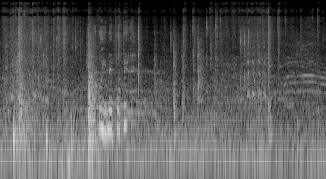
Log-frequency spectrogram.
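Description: Pigeons coo in a loft, a few soft, low calls and wing flutters close by while someone talks over them.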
